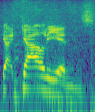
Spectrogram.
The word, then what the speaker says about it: Galions: Gallions. Gallions. Gallions. Gallions. At least that's the English pronunciation.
